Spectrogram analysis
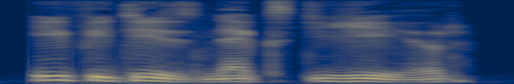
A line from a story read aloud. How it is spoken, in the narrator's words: Guthrum said gloomily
